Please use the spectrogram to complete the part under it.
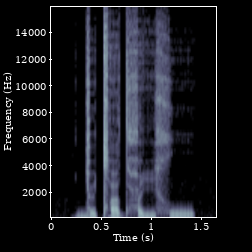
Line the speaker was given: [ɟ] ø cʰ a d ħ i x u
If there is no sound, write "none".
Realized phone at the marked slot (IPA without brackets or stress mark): ɟ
